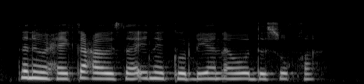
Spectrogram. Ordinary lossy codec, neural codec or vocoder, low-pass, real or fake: MP3, 96 kbps; none; 7.2 kHz; real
